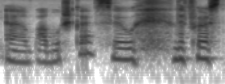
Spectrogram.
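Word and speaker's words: Бабушка: Russian Gran Babushka and Babushka is how to pronounce it in correct way because I uh I he I heard quite often uh Babushka that's not correct you should say Babushka so the first name which is very well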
